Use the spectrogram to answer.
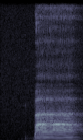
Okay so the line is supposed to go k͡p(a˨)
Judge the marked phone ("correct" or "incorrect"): incorrect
